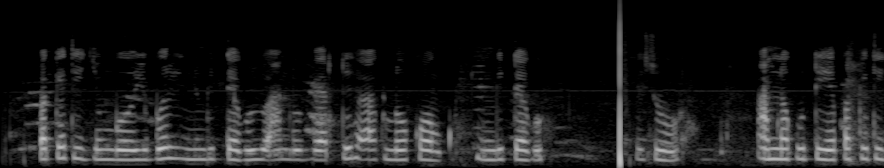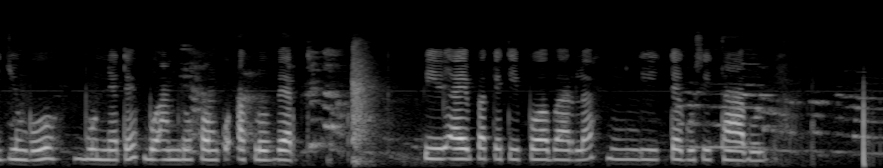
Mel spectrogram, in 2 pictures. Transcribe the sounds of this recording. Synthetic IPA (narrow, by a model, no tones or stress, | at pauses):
pakːetiɟimbojubəɾɲuŋɡiteɡujuamluvɛɾtiaklɔkɔŋku̥ | nuŋɡiteɡu | sisu | ʔamnakutiepakːetiɟimbobunːɛtebuamlukɔŋkuʔakluvɛɾti̥ | piajpakːetipɔbaɾlaniɡiteɡusitabulbi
